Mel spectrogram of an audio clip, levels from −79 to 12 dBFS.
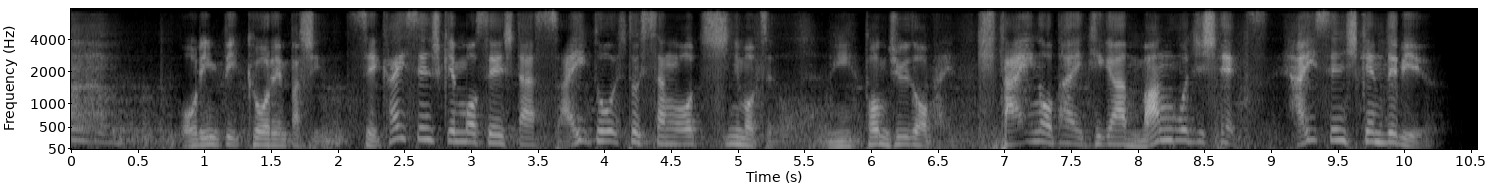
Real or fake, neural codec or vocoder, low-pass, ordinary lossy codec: fake; codec, 16 kHz, about 1 kbps, DyCAST, with the encoder's durations; 7.2 kHz; none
